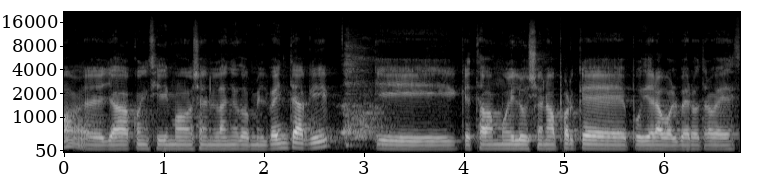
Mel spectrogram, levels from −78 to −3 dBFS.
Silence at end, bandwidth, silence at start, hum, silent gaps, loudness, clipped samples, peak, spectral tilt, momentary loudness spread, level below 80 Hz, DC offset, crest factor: 0 s; 18.5 kHz; 0 s; none; none; -29 LUFS; under 0.1%; -10 dBFS; -4.5 dB/octave; 7 LU; -78 dBFS; under 0.1%; 18 dB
